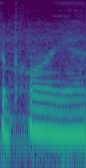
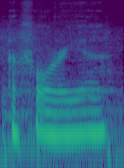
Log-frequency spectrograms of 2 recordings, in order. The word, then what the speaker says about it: Aporia: I wonder why it's Aporia, not like Aphoria. Because they keep trying to pronounce it like there's an H, but there's not.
